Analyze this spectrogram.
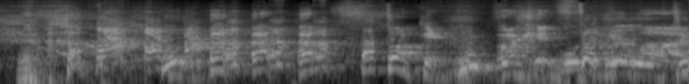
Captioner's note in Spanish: risas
